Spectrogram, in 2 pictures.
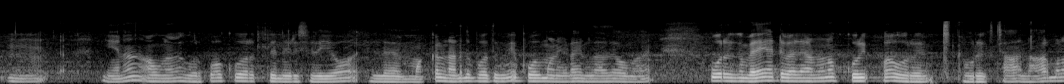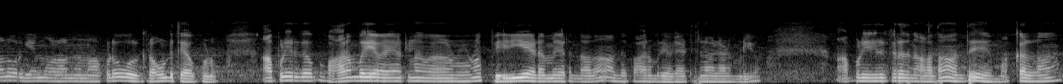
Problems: constant background noise, low volume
